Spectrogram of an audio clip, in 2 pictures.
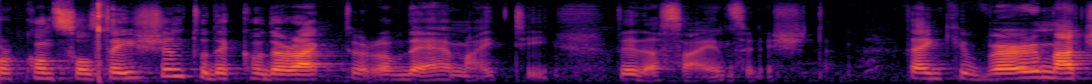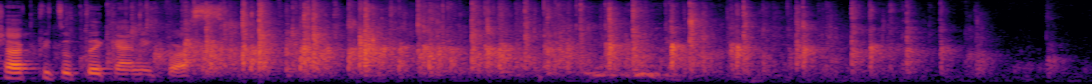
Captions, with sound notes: consultation to the co-director of the MIT data science edition. Thank you very much, happy to take any questions. *applause*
